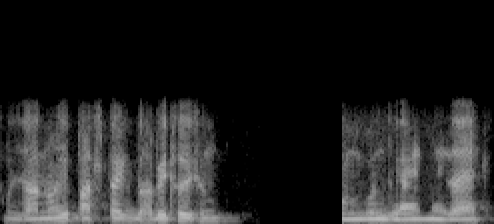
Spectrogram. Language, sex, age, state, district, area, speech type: Assamese, male, 30-45, Assam, Charaideo, urban, conversation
